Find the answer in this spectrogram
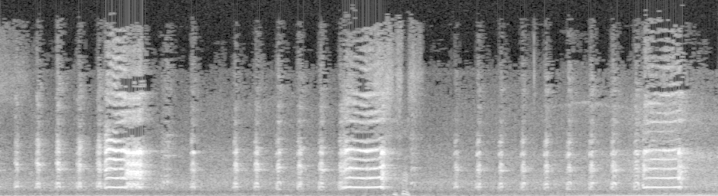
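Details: Backyard chickens on Grand Cayman, Cayman Islands, in the afternoon, near rocky, grassy ground with trees: a rooster gives three short, bright, nasal calls about every two and a half seconds, with quick clucking between them over a low background rumble.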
